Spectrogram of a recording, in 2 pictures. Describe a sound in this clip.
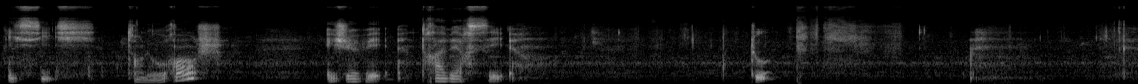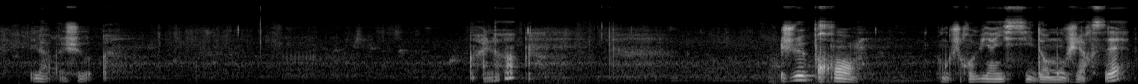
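Yarn rustles softly as it is pulled through knitted fabric.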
